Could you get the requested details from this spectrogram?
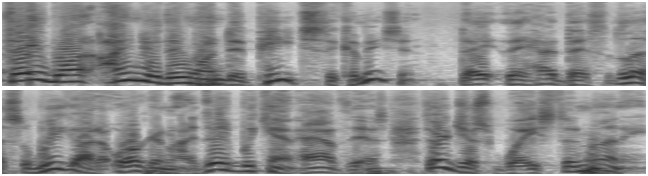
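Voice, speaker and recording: A man's high voice with very wide pitch swings, a fairly quick pace and hardly any pauses, over noticeable background noise. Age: 70s. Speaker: elderly resident speaking at public comment. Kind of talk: public comment at council meeting. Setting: city council meeting.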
